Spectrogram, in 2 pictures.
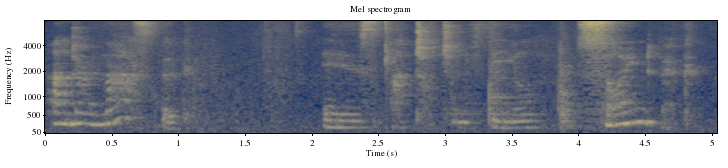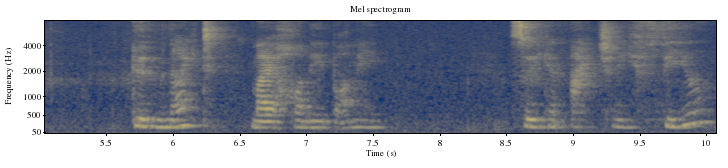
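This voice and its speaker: A woman reading picture books aloud to young children, gentle and expressive, with drawn-out phrases and hushed asides. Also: on the low side. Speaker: story time host. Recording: roomy, distant mic with faint hiss.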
